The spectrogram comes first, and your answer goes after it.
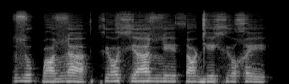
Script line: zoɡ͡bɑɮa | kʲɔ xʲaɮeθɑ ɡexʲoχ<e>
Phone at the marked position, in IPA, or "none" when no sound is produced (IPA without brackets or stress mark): e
